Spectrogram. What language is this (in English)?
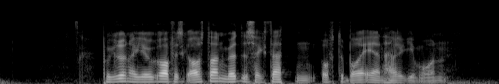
Norwegian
